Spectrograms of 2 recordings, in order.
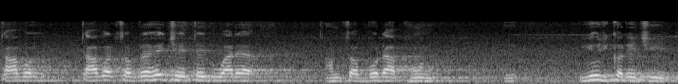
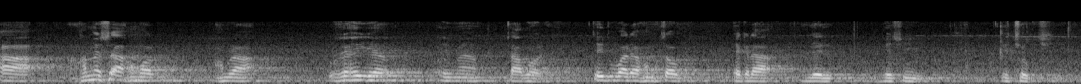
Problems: constant background noise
